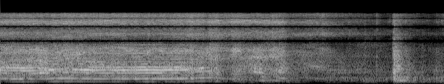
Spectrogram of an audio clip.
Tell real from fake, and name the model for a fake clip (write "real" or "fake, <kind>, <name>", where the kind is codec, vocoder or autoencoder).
fake, codec, SNAC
